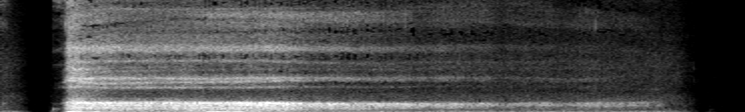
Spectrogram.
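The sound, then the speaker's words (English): A single long, audible breath, sigh-like and breathy, rising sharply at the start and fading gradually over about four seconds, with no talking. “let's kind of just inhale and exhale.”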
